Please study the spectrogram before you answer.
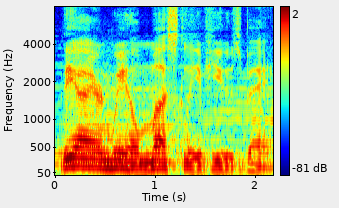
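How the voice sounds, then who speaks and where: A self-assured merchant schemer in a fantasy video game. His low voice glides smoothly and insinuatingly over clear music, in a long reverb. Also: sing-song, measured pace. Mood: silky, scheming.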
